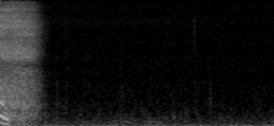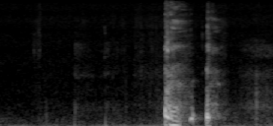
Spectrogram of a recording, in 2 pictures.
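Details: Three coughs in a quiet room from a person feeling unwell who wants the cough gone: one strong cough, a pause, then two shorter coughs close together.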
